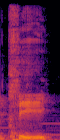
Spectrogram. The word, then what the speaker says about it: Qi: So it could be key, right? I don't hear that very often though, but I think it would be acceptable. Chi is pronouncing it as like the pinyin pronunciation, like when you Romanize Mandarin.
